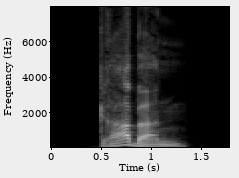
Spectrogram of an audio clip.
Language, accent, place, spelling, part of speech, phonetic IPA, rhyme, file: German, Germany, Berlin, Grabern, noun, [ˈɡʁaːbɐn], -aːbɐn, De-Grabern.ogg
- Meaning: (proper noun) a municipality of Lower Austria, Austria; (noun) dative plural of Graber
